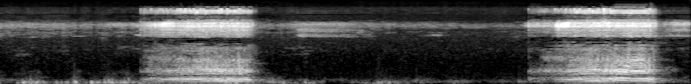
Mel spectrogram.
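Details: English Bulldog snoring: loud, harsh, rattling snores about four seconds apart with quieter breathing between.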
